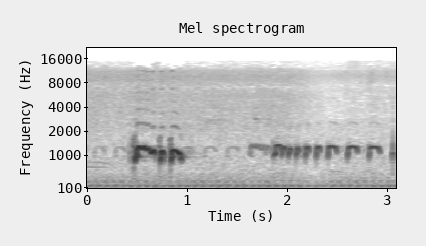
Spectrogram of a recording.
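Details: Local zebra dove song meant to coax lazy doves to sing: one loud rolling coo phrase followed by a run of quieter, quickly repeated soft coos, with a faint constant hum beneath.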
